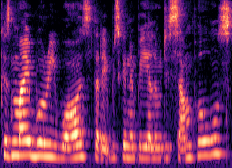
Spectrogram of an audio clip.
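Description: Light background noise sits behind a woman who speaks at a fairly high pitch and a fairly slow pace with fairly even intonation. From UK. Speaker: beauty vlogger. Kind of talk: product review. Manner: halting. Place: home room. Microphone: webcam.

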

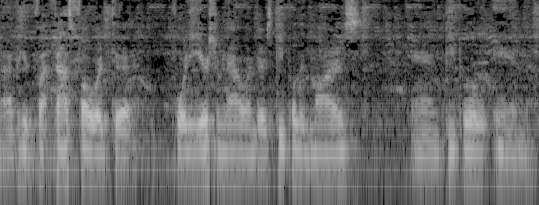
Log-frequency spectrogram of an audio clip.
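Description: Faint music plays in the background as a man speaks at a very deep, low pitch. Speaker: physical therapist vlogger. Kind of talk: casual vlog chat. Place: home room.

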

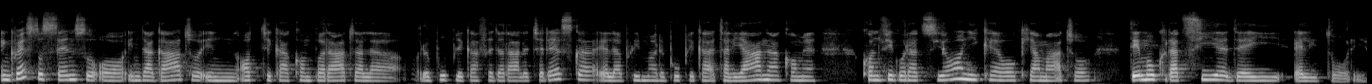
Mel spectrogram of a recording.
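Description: With a German accent, a woman speaks at a fairly slow pace in a dark, mellow tone with a medium pitch and fairly even intonation, over a quiet background. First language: German (speaking Italian). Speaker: historian presenting her book. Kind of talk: academic lecture. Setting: video call webinar. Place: home room. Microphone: earbuds.

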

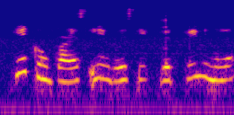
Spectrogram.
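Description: Light background noise sits behind a woman with a Spanish accent who speaks at a high pitch with fairly even intonation. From Colombia. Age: 20s. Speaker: university student. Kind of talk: reading aloud. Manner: halting. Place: home room. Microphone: webcam.

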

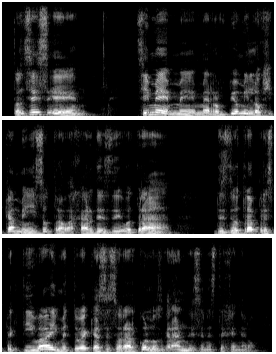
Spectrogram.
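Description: A man with a Mexican accent talks at a moderate pace, his pitch fairly high for a man. His pitch varies in an ordinary way against a quiet background. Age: 40s. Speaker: musician and video host; video host. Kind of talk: casual live stream monologue. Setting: at home. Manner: halting, many fillers and repetitions. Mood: cheerful, grateful. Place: home room. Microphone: phone near.

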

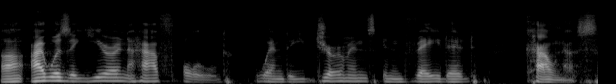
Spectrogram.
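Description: Very deep and low, this woman's voice moves at a very slow pace with ordinary pitch variation. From Lithuania. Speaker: Holocaust survivor and former teacher. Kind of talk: testimony. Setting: stage with audience. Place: hall.

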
